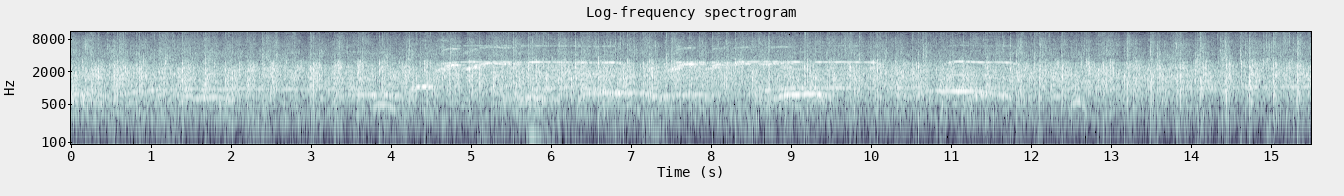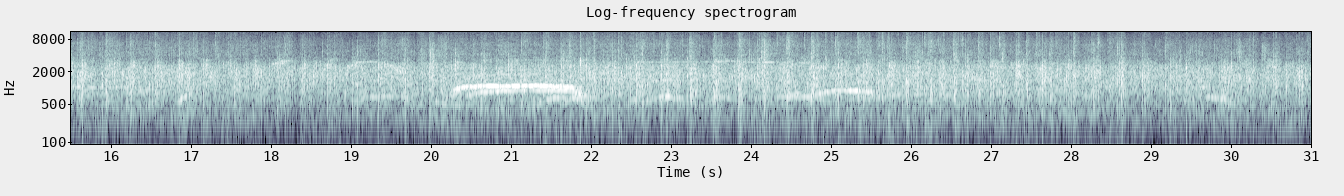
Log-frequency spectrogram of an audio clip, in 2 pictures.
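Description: Concert audience applauding steadily, with scattered cheering voices over the clapping and a louder cheer a little over two-thirds of the way through.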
